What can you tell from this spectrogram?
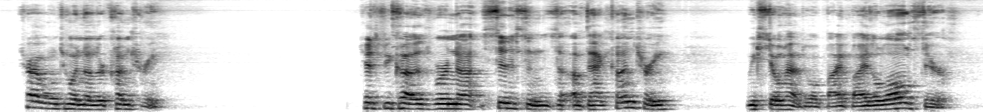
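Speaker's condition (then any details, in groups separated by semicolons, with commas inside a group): Cerebral palsy; voice sound affected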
